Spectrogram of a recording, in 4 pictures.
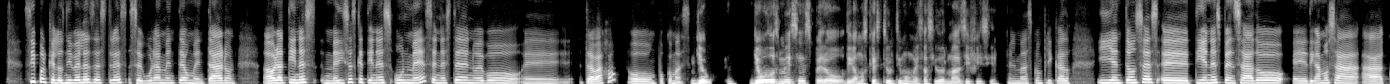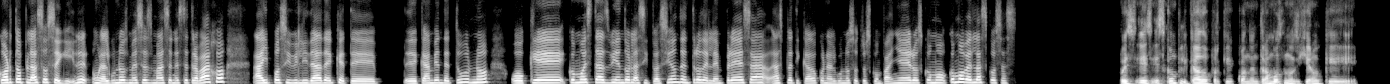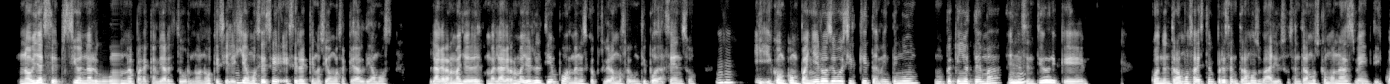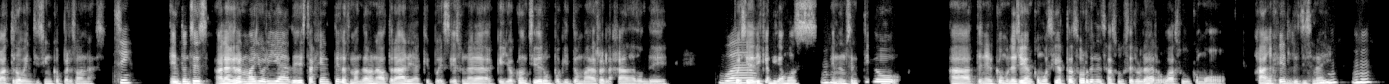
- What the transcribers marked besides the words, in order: other background noise
- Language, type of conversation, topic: Spanish, advice, ¿Por qué no tengo energía para actividades que antes disfrutaba?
